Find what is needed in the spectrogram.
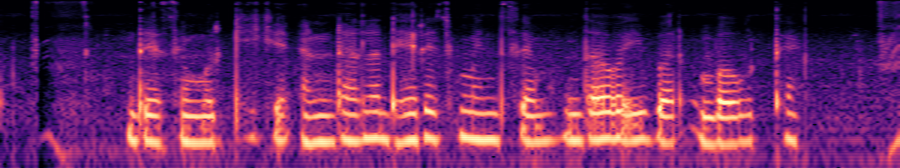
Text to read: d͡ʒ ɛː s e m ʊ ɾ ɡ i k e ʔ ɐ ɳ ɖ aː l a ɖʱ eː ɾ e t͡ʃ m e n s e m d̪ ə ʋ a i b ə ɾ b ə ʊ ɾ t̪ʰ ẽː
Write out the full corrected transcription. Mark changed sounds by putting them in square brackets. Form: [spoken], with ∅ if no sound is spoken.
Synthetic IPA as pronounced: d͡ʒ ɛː s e m ʊ ɾ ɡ i k e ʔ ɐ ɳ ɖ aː l a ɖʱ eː ɾ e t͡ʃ m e n s e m d̪ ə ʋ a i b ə ɾ b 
